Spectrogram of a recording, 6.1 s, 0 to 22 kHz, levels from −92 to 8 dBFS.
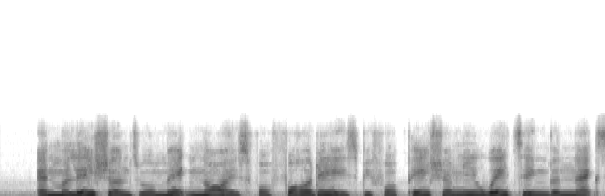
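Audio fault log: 0.87, 1.03–1.05, 1.11–1.22 and 1.62–1.64 s, lost packet rebuilt from error correction: four packets failed to arrive, but each following packet carried a low-bitrate backup copy that the Opus decoder played instead. Each patch covers about 20 ms, so nothing drops out. The audio in those spots turns briefly coarser and grainier, because the backup is coded far more crudely than the surrounding audio, which stays band-limited at 8 kHz throughout.
1.60–1.64 s, short concealed packet loss: 20 ms of audio missed its playout deadline. The receiver bridged the hole with about 21 ms of synthesised sound extrapolated from what came just before, then crossfaded back into the real signal. The result is a quick smeared or wobbly blip rather than silence. Overlapping its tail, the packet rebuilt at 1.62 s adds some roughness as the audio settles.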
